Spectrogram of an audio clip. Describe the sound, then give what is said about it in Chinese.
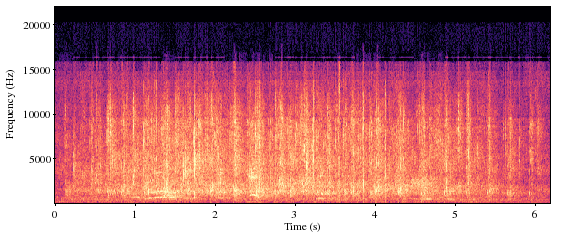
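Sustained audience applause welcoming the entrance of chairman Jack Ma (Ma Yun), a dense steady wash of many hands clapping at moderate loudness for the full six seconds, with faint crowd murmur mixed in. “哎，请我们用热烈的掌声欢迎马云主席这个入场，谢谢。”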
